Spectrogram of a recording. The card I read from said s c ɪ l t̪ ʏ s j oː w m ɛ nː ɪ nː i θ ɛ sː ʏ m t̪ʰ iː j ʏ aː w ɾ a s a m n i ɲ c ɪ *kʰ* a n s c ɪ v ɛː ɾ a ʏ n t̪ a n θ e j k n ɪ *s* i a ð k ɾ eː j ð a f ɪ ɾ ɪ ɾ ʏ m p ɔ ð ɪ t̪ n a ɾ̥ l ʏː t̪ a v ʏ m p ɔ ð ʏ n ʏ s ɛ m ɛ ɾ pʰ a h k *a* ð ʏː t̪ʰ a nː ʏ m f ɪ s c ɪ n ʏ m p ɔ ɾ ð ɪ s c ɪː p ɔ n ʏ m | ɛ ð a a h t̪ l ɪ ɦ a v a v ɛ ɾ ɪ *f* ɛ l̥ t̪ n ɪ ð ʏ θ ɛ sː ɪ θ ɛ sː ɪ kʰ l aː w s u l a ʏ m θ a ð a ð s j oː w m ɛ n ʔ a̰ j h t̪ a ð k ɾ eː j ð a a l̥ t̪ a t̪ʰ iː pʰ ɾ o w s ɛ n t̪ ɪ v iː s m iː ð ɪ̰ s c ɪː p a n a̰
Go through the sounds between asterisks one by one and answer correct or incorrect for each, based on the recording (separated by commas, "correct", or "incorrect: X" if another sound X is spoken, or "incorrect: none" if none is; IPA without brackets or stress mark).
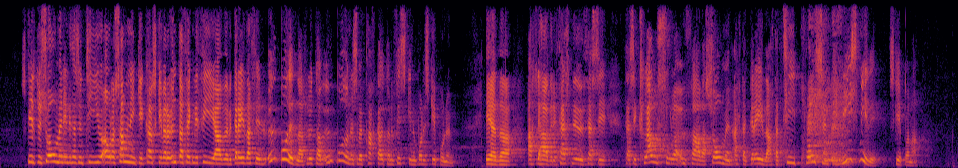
correct, incorrect: θ, correct, correct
